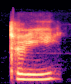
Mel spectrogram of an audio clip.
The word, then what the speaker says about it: three: can you try mka try and say three like with by putting your your tongue in between your teeth three okay try now to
